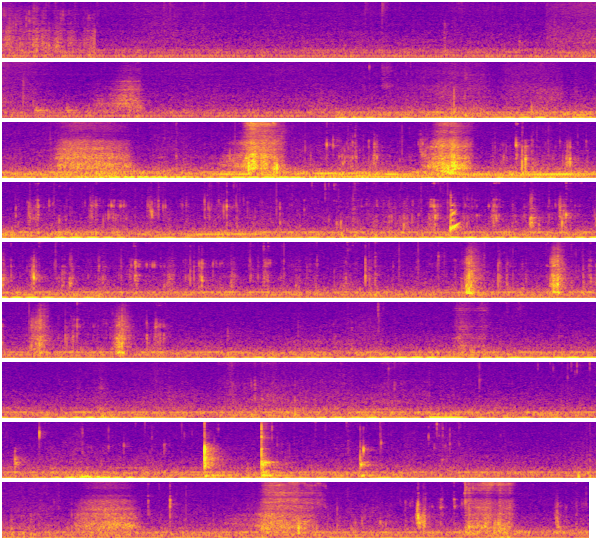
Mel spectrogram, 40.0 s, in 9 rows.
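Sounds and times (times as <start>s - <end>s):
chewing: 0.0s - 0.8s, 11.1s - 23.6s, 29.6s - 32.8s, 33.4s - 35.0s, 38.1s - 40.0s
noodles slurped: 0.0s - 0.8s.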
